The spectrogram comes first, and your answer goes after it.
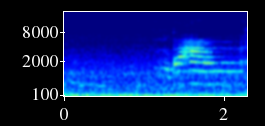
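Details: Maine Coon cat at home uttering a brief rising then level meow with clear overtones, set against low room hum, while its owner chats to it in French.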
